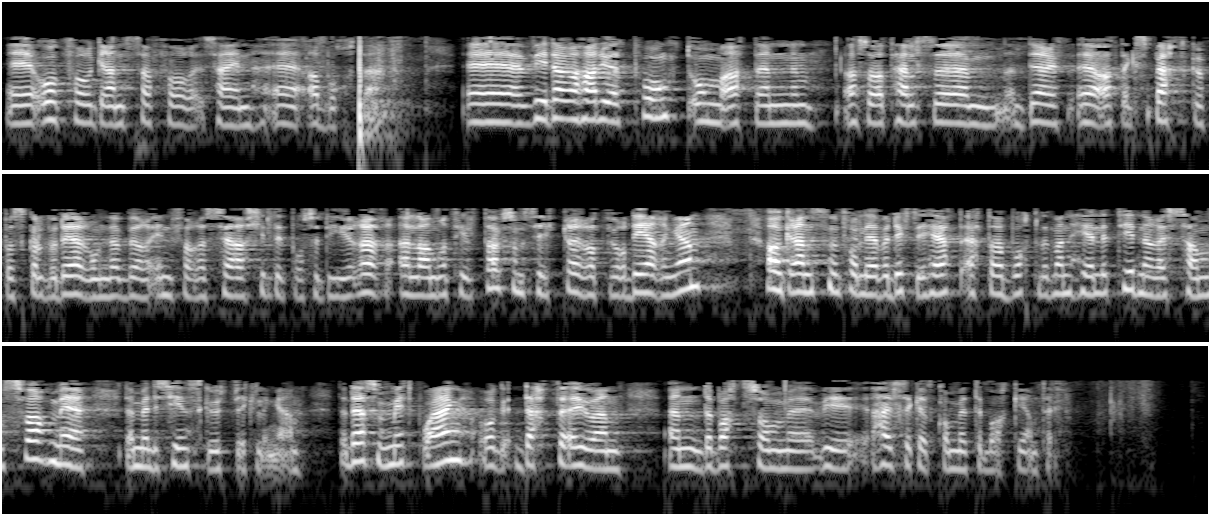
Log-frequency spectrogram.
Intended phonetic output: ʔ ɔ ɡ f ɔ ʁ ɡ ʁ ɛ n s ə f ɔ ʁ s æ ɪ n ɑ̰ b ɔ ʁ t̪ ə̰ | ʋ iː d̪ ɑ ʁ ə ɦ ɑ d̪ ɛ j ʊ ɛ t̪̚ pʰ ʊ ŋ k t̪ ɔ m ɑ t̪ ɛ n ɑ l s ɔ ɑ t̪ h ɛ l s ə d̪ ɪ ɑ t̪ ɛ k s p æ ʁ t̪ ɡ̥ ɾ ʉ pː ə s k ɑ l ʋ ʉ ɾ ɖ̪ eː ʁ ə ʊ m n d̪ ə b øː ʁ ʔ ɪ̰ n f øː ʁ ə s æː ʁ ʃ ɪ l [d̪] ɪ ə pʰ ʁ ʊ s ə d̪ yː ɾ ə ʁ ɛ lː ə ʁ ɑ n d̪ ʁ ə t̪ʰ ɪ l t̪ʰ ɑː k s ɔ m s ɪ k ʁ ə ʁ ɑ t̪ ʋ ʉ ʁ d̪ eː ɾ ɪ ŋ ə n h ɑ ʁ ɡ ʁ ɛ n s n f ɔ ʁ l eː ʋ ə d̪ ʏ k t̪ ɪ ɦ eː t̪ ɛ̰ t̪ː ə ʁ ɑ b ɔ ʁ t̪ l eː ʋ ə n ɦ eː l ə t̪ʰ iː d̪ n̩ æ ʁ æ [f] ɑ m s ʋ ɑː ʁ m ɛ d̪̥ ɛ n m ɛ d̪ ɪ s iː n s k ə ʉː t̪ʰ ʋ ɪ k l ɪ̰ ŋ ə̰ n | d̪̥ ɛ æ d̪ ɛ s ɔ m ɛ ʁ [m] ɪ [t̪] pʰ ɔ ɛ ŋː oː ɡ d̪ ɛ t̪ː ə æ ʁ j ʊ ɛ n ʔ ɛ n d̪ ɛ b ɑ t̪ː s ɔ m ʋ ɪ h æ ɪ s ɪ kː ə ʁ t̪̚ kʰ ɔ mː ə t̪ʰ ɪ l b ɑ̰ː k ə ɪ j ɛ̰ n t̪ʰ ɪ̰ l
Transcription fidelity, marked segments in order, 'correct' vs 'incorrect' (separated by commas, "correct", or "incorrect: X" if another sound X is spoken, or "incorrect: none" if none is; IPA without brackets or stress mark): correct, incorrect: s, correct, correct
